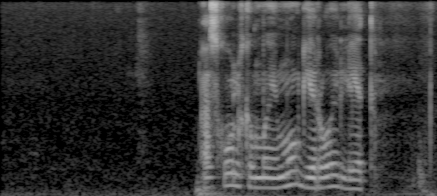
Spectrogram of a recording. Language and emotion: Russian, neutral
